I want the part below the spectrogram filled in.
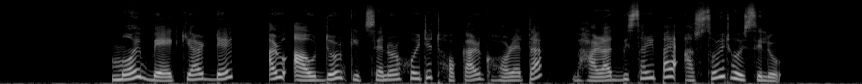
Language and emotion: Assamese, surprised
